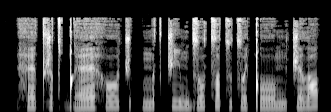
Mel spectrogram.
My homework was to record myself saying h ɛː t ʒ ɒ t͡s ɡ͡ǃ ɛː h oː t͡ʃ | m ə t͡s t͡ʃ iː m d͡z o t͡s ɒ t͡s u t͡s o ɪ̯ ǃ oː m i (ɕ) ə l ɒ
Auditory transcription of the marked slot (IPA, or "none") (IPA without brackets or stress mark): t͡ʃ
